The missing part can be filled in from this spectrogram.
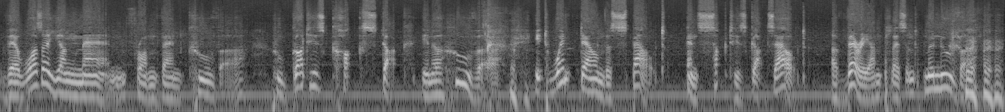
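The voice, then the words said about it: Put-on upper-class British accent. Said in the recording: “I'll put on my ruling class British accent”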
